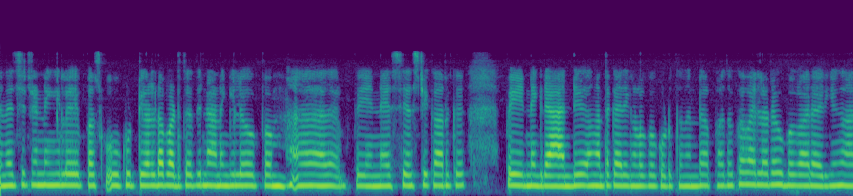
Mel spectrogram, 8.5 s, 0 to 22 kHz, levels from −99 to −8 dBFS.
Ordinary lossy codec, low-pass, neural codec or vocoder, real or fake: none; 7.2 kHz; none; real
